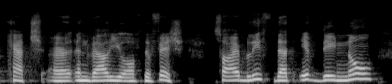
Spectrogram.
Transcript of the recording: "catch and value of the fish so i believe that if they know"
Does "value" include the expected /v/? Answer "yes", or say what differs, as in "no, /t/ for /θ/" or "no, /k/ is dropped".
yes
